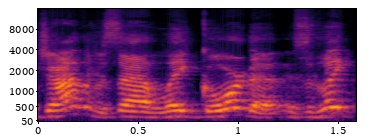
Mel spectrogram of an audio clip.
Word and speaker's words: Garda: when I think Jonathan was out of Lake Garda. Is it Lake Garda?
